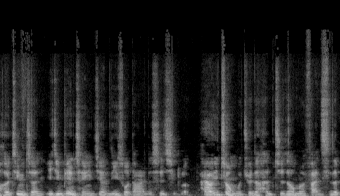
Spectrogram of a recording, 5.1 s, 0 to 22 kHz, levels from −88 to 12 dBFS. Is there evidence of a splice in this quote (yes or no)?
yes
